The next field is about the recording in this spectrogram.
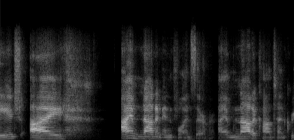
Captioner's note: chuckling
